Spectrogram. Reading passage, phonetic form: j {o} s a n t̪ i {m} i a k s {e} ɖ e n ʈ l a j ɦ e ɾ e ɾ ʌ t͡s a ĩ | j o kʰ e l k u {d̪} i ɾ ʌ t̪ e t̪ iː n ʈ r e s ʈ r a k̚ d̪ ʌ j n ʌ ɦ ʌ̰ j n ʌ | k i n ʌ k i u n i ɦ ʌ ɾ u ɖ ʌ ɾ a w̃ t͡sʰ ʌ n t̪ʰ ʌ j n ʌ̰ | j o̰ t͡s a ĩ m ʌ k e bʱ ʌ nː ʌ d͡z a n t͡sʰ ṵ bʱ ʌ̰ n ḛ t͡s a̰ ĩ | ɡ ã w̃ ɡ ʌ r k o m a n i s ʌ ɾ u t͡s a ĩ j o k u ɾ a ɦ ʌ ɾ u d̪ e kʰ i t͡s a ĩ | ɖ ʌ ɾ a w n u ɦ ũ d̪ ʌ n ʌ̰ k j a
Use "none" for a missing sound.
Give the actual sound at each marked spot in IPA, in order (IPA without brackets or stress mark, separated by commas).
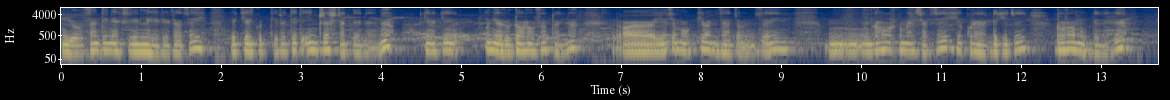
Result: o, n, i, t̪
